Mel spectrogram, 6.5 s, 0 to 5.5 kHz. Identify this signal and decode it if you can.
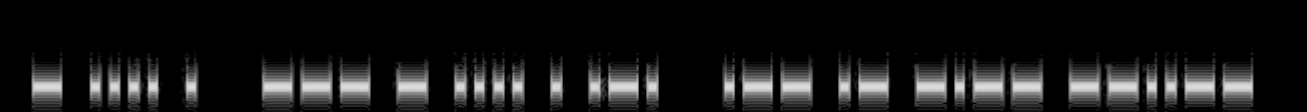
Morse code, heard as a keyed tone, about 25 wpm, 600 Hz. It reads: THE OTHER WAY,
